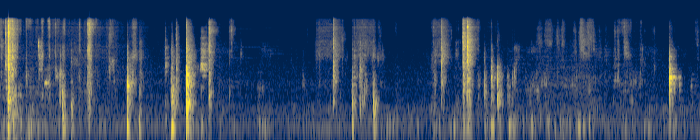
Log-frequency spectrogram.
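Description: Hands opening a cardboard trading-card box: scattered light clicks and taps of cardboard, with short stretches of rustling as the lid comes off and the inner box is slid out.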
